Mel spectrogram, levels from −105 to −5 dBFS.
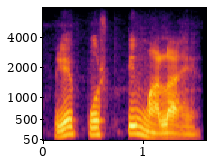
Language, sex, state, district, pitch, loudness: Hindi, male, Bihar, Araria, 130 Hz, -16 LUFS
